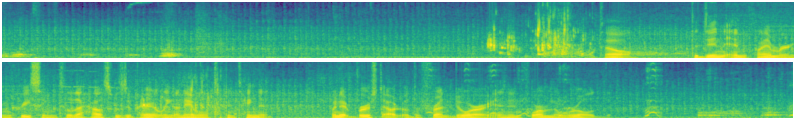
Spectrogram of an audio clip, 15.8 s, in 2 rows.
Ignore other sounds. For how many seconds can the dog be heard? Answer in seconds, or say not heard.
7 s.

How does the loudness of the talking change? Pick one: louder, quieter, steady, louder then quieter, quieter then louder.
steady.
